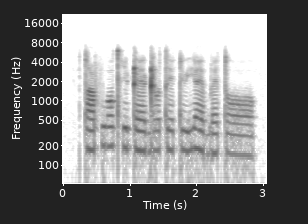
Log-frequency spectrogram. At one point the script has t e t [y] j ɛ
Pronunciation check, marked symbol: correct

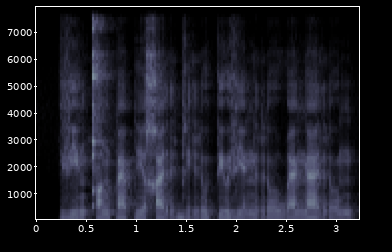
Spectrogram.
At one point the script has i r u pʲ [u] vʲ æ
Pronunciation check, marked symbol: correct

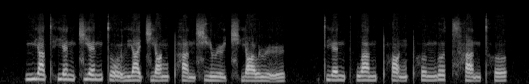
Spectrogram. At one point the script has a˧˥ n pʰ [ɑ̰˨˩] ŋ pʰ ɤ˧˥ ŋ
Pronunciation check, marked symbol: correct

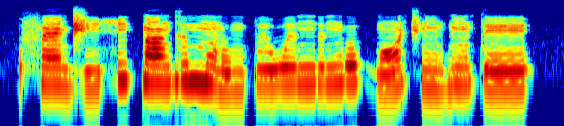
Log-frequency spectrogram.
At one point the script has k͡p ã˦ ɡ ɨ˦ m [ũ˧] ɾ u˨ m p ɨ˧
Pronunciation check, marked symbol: incorrect: ũ˦˨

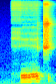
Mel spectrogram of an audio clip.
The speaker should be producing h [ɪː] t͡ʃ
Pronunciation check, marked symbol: correct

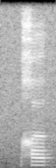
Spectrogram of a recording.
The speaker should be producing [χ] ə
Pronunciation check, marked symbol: correct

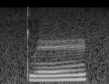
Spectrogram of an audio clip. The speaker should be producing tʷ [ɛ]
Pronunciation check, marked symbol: correct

